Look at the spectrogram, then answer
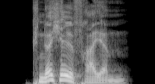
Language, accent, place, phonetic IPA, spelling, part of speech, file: German, Germany, Berlin, [ˈknœçl̩ˌfʁaɪ̯əm], knöchelfreiem, adjective, De-knöchelfreiem.ogg
- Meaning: strong dative masculine/neuter singular of knöchelfrei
